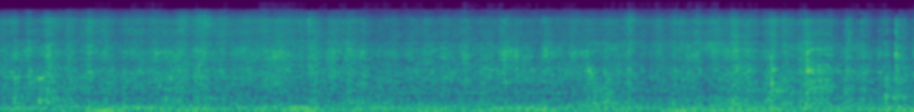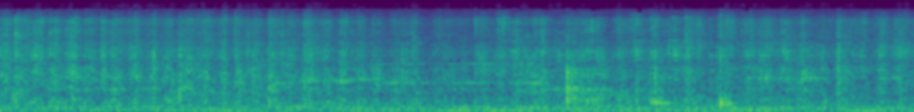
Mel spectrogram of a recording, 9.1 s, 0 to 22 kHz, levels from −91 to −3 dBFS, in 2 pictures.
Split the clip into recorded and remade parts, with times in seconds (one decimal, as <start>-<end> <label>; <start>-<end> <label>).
0.0-1.5 remade; 1.5-2.8 recorded; 2.8-4.1 remade; 4.1-5.1 recorded; 5.1-6.2 remade; 6.2-9.1 recorded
